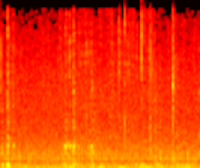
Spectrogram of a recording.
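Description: Lull in a group's talk: a steady background hiss with faint, indistinct children's voices.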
